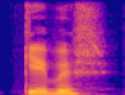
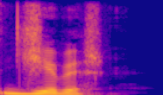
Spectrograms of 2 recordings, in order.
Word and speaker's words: gibbet: So if you're like me, you know, fucking idiot, and you're going around, and you're going around pronouncing gibbet as gibbet, well, stop it right now. It's gibbet. Okay.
